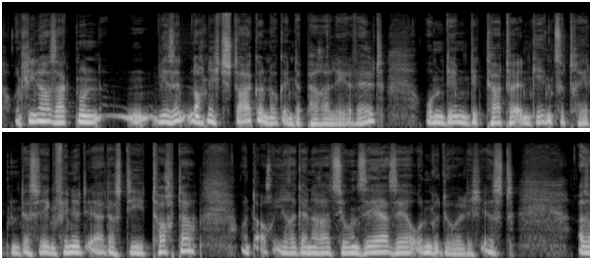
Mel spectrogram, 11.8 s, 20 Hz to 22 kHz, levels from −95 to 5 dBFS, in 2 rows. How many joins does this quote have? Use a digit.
0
